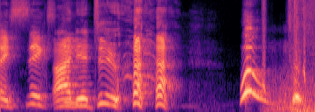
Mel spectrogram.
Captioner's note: Rhett laughs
